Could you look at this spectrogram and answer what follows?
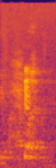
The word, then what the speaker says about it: Vilate: Kimball, who eventually will become Brigham Young's first counselor in the first presidency, and his wife, Vilate, V-I-L-A-T-E. It might be Violet, but everybody I've heard says pronounce it Vilate.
